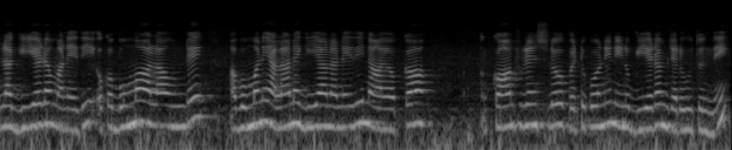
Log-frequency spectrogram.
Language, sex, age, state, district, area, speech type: Telugu, female, 18-30, Andhra Pradesh, Srikakulam, urban, spontaneous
